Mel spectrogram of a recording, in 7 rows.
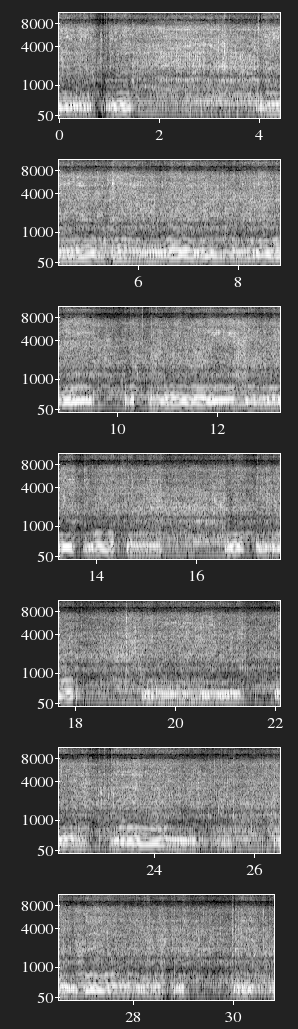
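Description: Two-stroke engine of a Beta X Trainer 300 dirt bike being ridden on a trail, its note rising and falling in quick swells as the throttle is worked, with a few brief dips where it drops off.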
